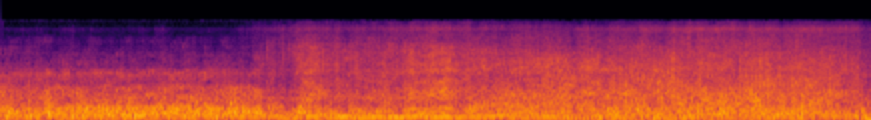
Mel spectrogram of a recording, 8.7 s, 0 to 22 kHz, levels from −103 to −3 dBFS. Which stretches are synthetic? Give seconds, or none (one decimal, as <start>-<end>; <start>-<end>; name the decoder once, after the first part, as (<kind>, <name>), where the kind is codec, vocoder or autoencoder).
0.0-4.8 (codec, HILCodec); 5.7-8.7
